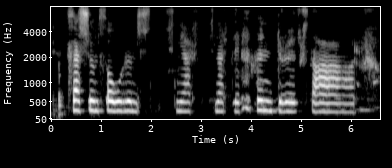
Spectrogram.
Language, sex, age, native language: Icelandic, male, 8, Icelandic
